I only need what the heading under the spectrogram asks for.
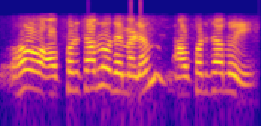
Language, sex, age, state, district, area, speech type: Marathi, male, 45-60, Maharashtra, Buldhana, rural, conversation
